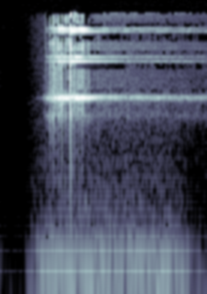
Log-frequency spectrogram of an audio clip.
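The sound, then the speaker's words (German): A single small bell on a jester costume rings once with a bright, clear strike, then its high metallic tone hangs and slowly fades, alone with no voices. “Oder wie wird einem warm ums Herz, wenn man statt dem wilden Schellengrambolen mal nur ein einziges Glöckli von einem Ueli hört.”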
